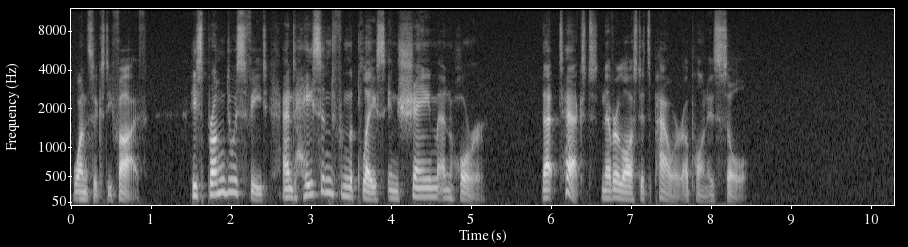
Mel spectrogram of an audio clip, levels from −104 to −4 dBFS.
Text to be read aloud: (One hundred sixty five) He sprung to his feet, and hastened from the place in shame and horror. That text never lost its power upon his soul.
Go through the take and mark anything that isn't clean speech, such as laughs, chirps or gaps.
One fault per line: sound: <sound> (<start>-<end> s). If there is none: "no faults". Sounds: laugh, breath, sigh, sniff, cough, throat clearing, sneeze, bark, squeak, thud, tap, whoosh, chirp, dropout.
no faults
